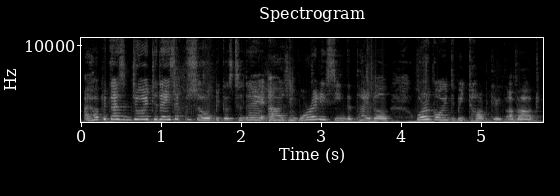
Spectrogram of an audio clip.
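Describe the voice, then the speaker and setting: A woman talks through a book review in a casual, unscripted way. She thinks aloud and circles back on her points, and her pitch rises and falls a lot. She speaks into a home microphone. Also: animated, brisk, darkish tone. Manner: rambling, thinks aloud with fillers and restarts.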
